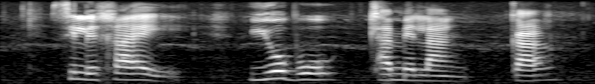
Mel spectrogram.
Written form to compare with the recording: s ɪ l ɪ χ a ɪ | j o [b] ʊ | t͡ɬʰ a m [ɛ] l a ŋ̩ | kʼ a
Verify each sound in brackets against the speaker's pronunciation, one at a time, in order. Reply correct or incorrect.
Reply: correct, correct

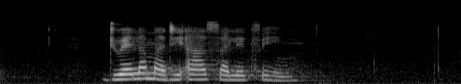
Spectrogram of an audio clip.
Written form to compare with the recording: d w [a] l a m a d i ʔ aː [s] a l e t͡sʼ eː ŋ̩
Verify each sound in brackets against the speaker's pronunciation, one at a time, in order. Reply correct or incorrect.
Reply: incorrect: ɛ, correct

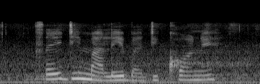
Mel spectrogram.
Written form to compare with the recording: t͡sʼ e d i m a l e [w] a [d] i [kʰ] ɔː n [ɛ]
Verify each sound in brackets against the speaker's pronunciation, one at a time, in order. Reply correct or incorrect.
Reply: incorrect: b, correct, correct, correct

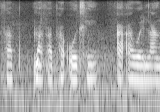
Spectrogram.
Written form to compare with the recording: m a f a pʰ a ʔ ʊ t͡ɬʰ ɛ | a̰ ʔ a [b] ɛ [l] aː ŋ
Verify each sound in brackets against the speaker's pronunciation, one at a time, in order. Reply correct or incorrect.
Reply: incorrect: w, correct

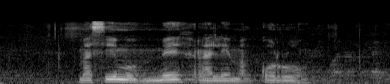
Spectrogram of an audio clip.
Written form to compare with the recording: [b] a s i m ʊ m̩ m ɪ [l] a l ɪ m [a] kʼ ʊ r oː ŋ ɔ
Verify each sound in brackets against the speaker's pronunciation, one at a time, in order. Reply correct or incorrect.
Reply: incorrect: m, incorrect: r, correct

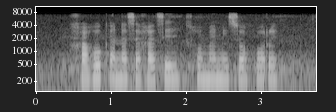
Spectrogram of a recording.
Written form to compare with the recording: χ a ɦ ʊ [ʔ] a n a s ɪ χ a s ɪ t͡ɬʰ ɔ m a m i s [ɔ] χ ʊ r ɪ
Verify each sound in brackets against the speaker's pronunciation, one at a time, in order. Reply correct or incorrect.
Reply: incorrect: k, correct

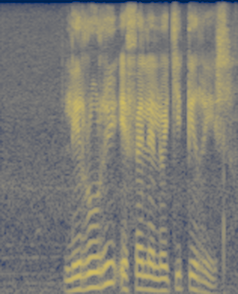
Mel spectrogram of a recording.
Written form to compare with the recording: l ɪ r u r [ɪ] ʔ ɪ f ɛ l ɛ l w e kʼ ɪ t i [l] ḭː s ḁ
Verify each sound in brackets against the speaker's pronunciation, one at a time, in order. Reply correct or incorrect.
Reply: incorrect: i, incorrect: r

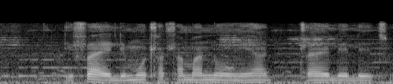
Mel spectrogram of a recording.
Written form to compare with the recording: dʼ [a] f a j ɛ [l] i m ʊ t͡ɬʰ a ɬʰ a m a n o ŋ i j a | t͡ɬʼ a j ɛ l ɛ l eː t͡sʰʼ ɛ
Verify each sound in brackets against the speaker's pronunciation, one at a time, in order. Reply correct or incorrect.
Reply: incorrect: i, correct

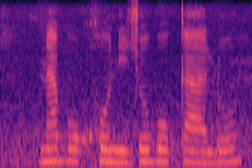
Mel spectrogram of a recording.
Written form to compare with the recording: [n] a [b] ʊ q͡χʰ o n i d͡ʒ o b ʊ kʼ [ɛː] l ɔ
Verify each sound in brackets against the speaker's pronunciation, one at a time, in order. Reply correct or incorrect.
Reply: correct, correct, incorrect: aː

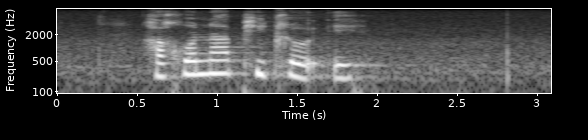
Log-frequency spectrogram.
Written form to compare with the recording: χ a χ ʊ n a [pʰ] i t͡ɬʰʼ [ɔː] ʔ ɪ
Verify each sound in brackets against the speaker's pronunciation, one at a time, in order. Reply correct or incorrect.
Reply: correct, incorrect: ɔ

